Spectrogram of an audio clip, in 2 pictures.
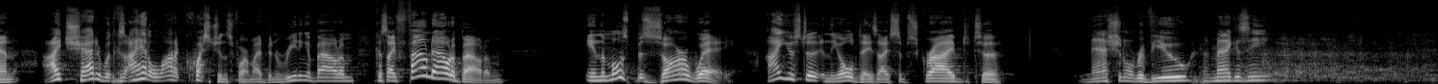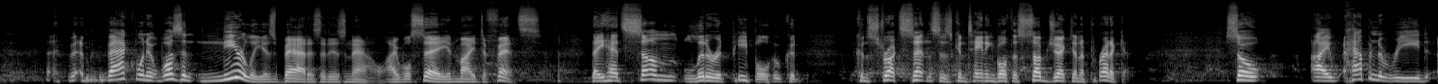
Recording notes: The opening lecture of Mises University 2017. Recorded at the Mises Institute in Auburn, Alabama.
